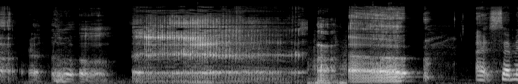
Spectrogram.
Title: Burping Compilation December #3 |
